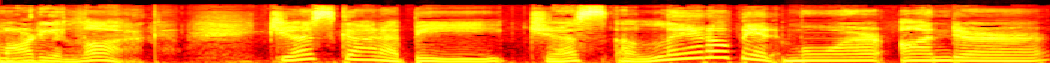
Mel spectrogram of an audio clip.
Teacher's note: 整个语调呢，基本都是降调啊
